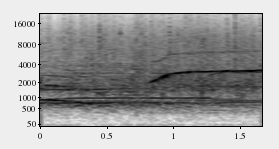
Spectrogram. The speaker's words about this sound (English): Thank you, Dad. Thank you, folks. I appreciate that applause.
